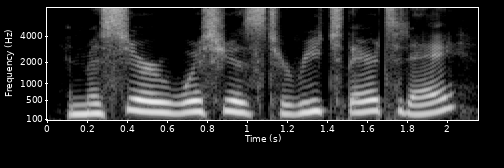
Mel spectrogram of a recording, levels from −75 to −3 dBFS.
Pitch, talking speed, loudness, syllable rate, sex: 225 Hz, 220 wpm, -17 LUFS, 5.9 syllables/s, female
